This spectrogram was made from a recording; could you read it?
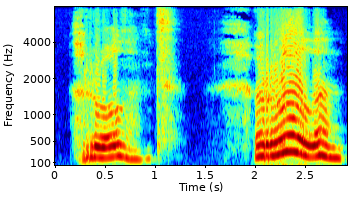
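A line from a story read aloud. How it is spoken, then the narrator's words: Voice breaking with sobs. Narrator (Russian): сказал он срывающимся от рыданий голосом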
